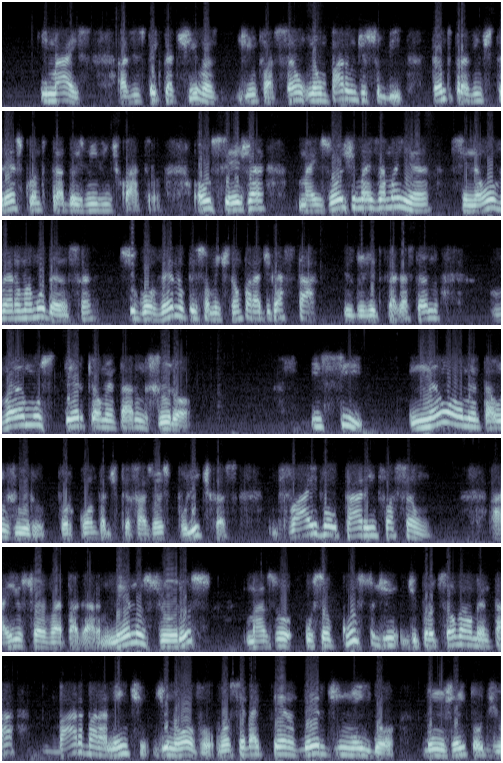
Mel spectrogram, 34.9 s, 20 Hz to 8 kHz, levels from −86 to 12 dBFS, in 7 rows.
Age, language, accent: 50-69, Portuguese, Brazilian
